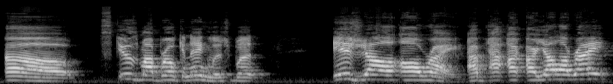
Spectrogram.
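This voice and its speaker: A man's voice: high voice, measured pace, bright, forceful tone, poor audio. A man hosting a casual sports talk radio show, teasing listeners with rhetorical questions. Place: radio studio.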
